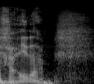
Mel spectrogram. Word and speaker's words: Haider: Y se organiza una revuelta en la que un líder joven llamado Haider, un poco pronunciado en alemán, Haider, se hace con el control del partido en el año 1986 hasta 2005.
